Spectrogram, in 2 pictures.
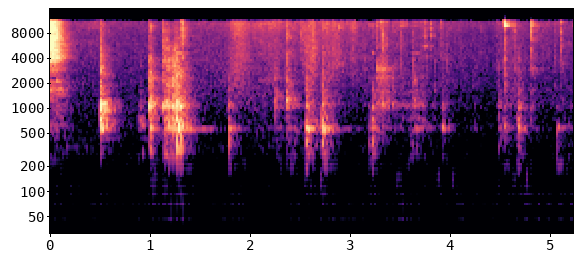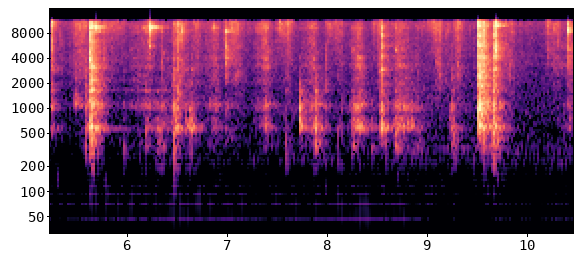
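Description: Metal clinks and knocks of a motorcycle rear sprocket being worked onto the splines of the wheel hub, many short irregular taps and clanks, the sharpest about a second in and near the end.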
